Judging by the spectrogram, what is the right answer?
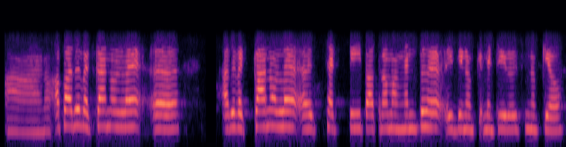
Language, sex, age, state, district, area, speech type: Malayalam, female, 18-30, Kerala, Kottayam, rural, conversation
